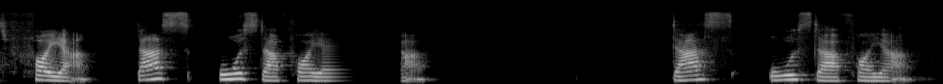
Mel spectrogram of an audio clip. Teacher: the R at the end of fire in German is a silent R. So you don't actually hear that R. So we don't say Feuer, but Feuer.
